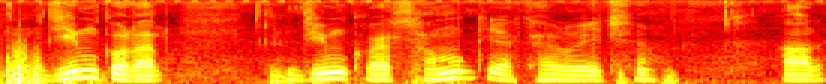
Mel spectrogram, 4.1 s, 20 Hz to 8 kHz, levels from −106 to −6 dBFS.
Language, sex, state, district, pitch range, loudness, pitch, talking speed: Bengali, male, West Bengal, Paschim Medinipur, 125-145 Hz, -17 LUFS, 135 Hz, 115 wpm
